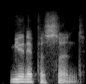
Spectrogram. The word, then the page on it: munificent: American English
